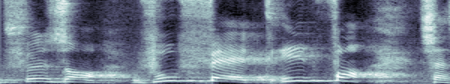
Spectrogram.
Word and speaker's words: faisons: On écrit avec AI, nous faisons, mais on le prononce nous faisons.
